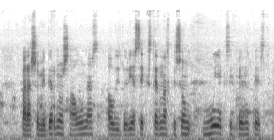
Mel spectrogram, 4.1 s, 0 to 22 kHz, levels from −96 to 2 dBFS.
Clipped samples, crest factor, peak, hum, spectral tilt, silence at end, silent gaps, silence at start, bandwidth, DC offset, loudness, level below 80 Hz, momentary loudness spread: under 0.1%; 18 dB; -12 dBFS; none; -5 dB/octave; 0 s; none; 0 s; 16 kHz; under 0.1%; -29 LUFS; -48 dBFS; 6 LU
